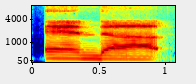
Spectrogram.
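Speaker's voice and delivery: usual speaking voice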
